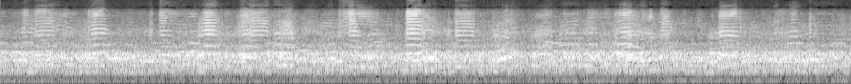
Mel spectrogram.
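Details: Hundreds of Canada geese taking to the sky honk continuously, many nasal, two-toned calls overlapping in a dense chorus with no pause.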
